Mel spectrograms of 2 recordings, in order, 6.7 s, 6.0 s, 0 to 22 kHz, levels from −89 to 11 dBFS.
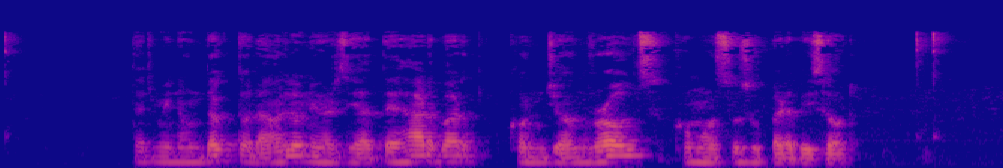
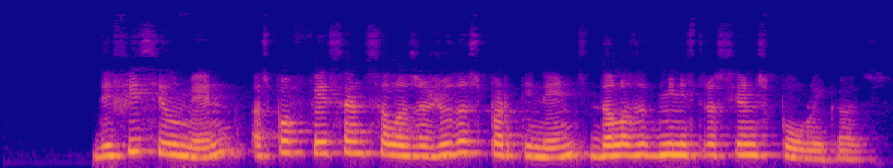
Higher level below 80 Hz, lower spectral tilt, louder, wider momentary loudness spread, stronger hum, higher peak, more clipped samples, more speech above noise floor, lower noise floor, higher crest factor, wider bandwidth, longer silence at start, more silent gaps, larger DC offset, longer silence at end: about the same, -60 dBFS vs -62 dBFS; second, -4 dB/octave vs -8.5 dB/octave; second, -38 LUFS vs -17 LUFS; first, 16 LU vs 7 LU; neither; second, -18 dBFS vs -4 dBFS; neither; second, 45 dB vs 59 dB; first, -83 dBFS vs -75 dBFS; first, 22 dB vs 14 dB; first, 11.5 kHz vs 9.4 kHz; second, 0.05 s vs 0.65 s; neither; neither; first, 0.35 s vs 0.2 s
